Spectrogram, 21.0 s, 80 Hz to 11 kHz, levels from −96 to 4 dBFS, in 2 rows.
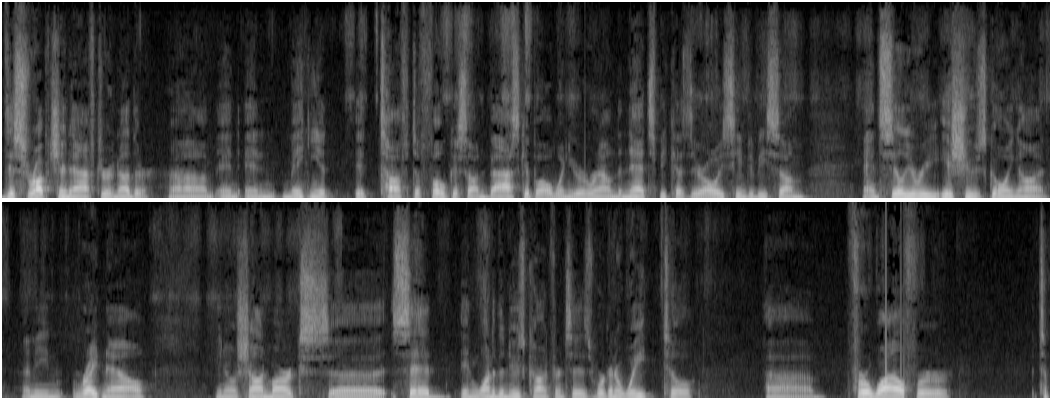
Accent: American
